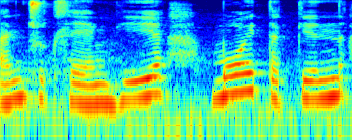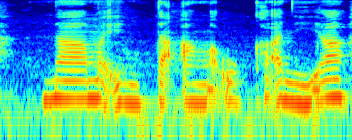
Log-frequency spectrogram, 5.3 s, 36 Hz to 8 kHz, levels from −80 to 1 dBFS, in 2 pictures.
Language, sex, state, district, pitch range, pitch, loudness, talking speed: Mizo, female, Mizoram, Aizawl, 160-185 Hz, 175 Hz, -18 LUFS, 160 wpm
